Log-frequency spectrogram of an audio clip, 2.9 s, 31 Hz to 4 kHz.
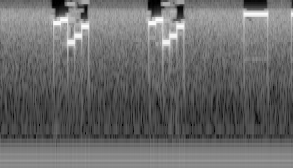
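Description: Five-tone selective call (ZVEI), heard as quick runs of five tones, tones of about 70 ms. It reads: 89247 89247
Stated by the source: Received on an SDR, ZVEI five-tone selective call, channel 464.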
